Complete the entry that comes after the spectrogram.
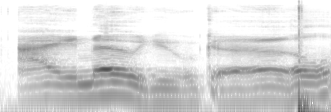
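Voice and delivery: put-on very loud witchy crone creature voice, girl drawn out. Retelling a woman pointing a finger and addressing a girl: Skeksis-like creature voice. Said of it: "you think you sound like a Skeksy?".

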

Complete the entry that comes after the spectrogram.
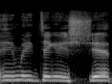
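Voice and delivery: put-on drunk man's voice. Retelling what a drunk guy in the bathroom line said: imitating a hammered guy's voice. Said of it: "That was literally his voice".

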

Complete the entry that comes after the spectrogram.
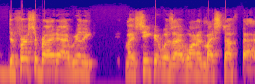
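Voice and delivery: ordinary talk, nothing marked

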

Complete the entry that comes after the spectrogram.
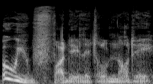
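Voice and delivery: low put-on voice swooping around. A voiceover artist, asked by the host to do it again, gives the Big Ears voice. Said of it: "the Big Ears impression".

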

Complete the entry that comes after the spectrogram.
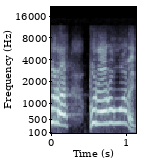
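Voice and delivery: put-on crying voice. Retelling a show scene where a frightened character cries: imitating a crying character. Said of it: "he's crying like a little bitch".

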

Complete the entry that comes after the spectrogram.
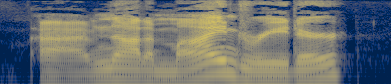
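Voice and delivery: normal talking voice

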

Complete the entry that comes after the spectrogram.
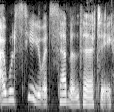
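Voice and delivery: British accent. Demonstrating how British people say it, in a British accent. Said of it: "I want to hear your English accent".

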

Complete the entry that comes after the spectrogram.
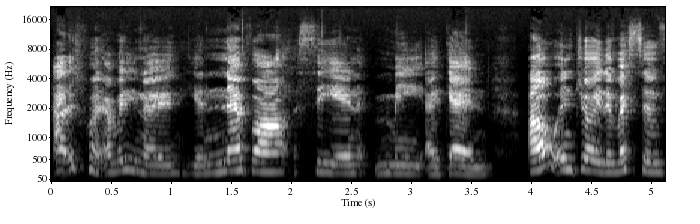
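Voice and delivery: ordinary talk

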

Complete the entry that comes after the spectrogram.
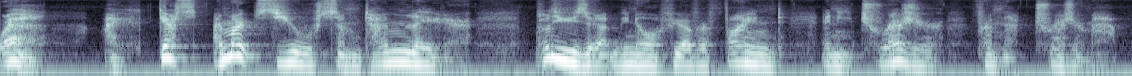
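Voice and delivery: deep, big dragon character voice. Reading a story aloud, speaking as the dragon, big red dragon voice. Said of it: "And they looked over and they saw a big red dragon. / and the dragon caught it in his mouth, / Maybe this map".

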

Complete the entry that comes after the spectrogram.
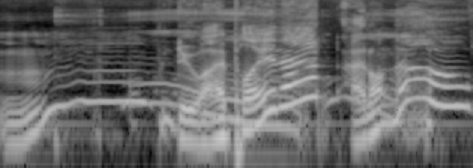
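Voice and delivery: very high, puzzled, unsure mock voice. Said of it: "which I was kind of like".

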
